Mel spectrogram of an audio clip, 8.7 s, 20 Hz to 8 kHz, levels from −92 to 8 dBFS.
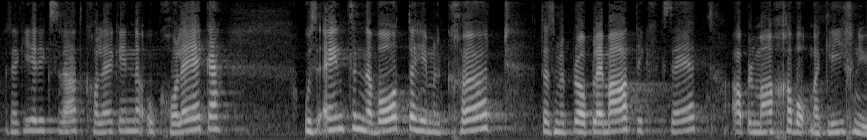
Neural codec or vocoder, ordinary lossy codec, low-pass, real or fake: none; none; none; real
